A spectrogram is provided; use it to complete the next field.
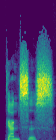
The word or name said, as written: केन्सास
